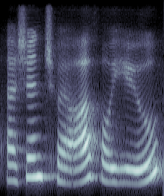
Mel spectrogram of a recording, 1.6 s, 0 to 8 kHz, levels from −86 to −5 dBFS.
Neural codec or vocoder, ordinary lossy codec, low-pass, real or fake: codec, 24 kHz, 0.9 kbps, WavTokenizer, large speech release; none; 7.2 kHz; fake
